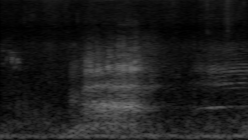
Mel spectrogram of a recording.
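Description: A sheep at a hay feeder on a farm gives a single bleat of about half a second against a quiet background.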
